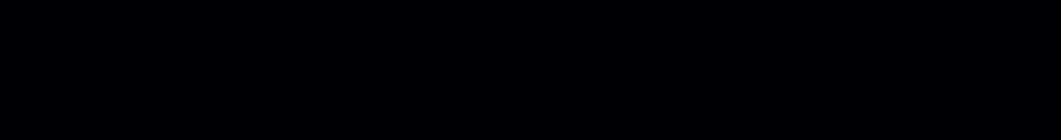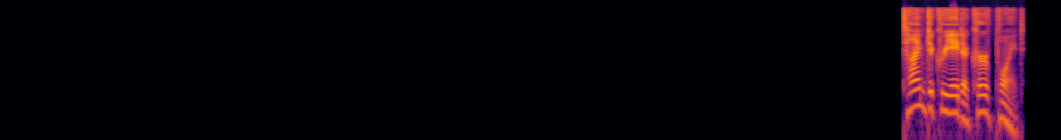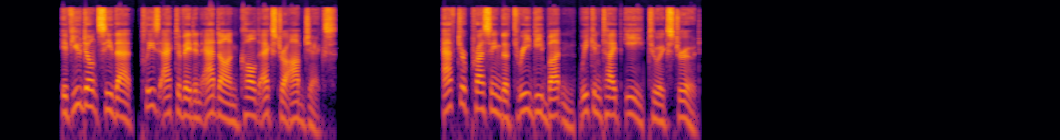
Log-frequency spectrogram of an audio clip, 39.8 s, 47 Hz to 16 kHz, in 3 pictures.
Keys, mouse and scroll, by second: 0.7 KP_3, 6.2 shift+click, 6.9 shift+click, 7.5 Tab, 8.3 alt+a, 11.8 click, 13.8 middle click, 16.1 click, 16.7 click, 17.2 click, 18.1 middle click, 18.6 Tab, 19.0 click, 19.5 shift+click, 19.9 shift+click, 20.3 x, 20.9 middle click, 22.0 click, 22.3-23.1 scroll down 6, 23.1 KP_1, 23.6-25.0 scroll down 7, 25.2 click, 25.5 shift+a, 29.4 click, 29.8 shift+middle click, 31.3 g, 32.8 s, 36.1 ctrl+z, 37.0 e, 39.3 e.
